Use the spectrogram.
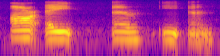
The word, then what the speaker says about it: ramen: m-a-g-i-c raymond is spelled r-a-m-e-n like just spell r-a and then just spell men m-e-n ramen now that is gonna be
